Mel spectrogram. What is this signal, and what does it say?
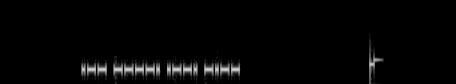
Morse code, heard as a keyed tone, about 43 wpm, 700 Hz. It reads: W9PY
